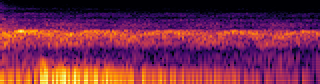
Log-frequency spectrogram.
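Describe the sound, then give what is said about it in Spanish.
A steady, loud siren tone sustained over low rumbling traffic noise, sounding like an ambulance going by outside, with no voices present. “La ambulancia.”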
